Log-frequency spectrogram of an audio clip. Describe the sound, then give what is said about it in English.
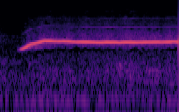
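A person whistles a single sustained note that rises briefly at the start, then holds steady and clear at one pitch for nearly two seconds, fairly loud with no talking. “If you do whistle, on the count of three, I'd like for you to do that. Just give me one long single note burst like this.”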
